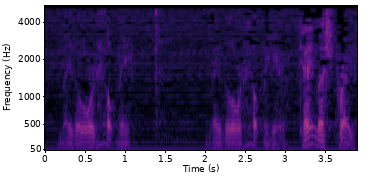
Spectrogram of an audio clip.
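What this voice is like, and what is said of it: Weak voice. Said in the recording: “My voice is a little weak for some reason this evening.”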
